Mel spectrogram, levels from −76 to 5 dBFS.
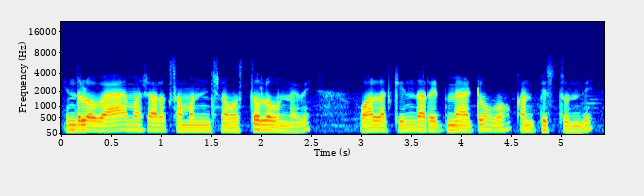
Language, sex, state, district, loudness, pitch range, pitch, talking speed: Telugu, male, Telangana, Mahabubabad, -18 LUFS, 125-135 Hz, 130 Hz, 110 wpm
